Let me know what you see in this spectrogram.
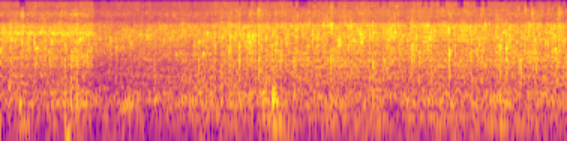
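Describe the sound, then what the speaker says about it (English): Beef pot roast sears in hot oil in a skillet, giving a steady, dense sizzle close by that continues without a break, with no voices. "So we're searing it off in the skillet first"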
